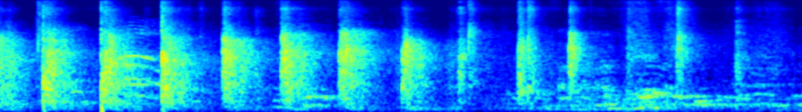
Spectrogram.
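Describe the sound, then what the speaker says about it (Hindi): Students at a writing competition class clap their hands in a series of about a dozen sharp, separate bursts, loud and close, each fading quickly before the next. "तो और ताली बजा दीजिए।"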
